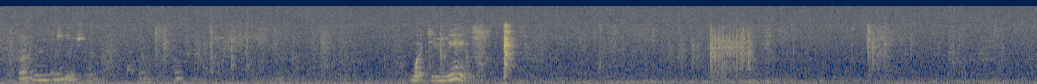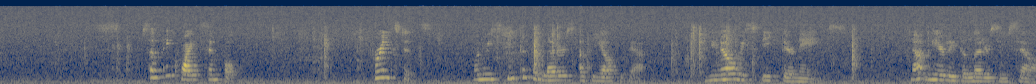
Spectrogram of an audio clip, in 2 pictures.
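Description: A woman reads aloud calmly from a book, heard close by, with pauses between phrases.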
